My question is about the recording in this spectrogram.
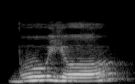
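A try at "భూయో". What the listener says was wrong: Okay, so I have also need to put the H sound. It's bhu.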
